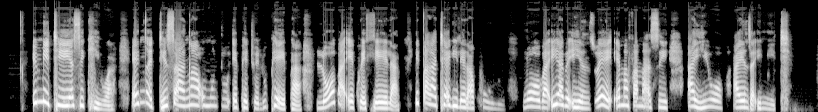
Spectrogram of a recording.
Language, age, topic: North Ndebele, 25-35, health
